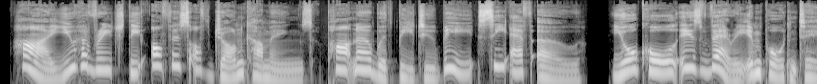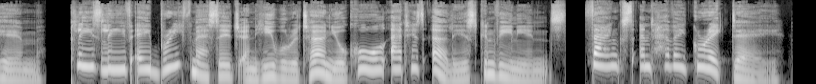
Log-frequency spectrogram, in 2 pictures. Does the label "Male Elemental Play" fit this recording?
No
